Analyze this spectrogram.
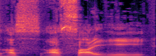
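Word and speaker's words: açaí: It took me, You have to say it right. It took me a year and a half to learn how to say it because otherwise you're going to embarrass yourself. Acai. Acai. Acai. Or acai. Or acai. It's impossible to say, but once you catch on that it's acai, it's quite easy.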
